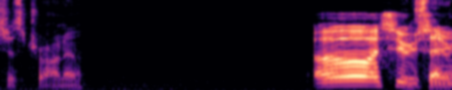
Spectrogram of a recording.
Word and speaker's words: Toronto: yeah, but most people like you would say Toronto, but you like if you're Canadian, you don't pronounce the last T. It's just Toronto.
